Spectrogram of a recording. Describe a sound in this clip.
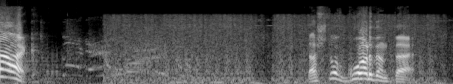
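A machine gun fires in a rapid burst.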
